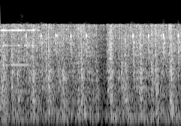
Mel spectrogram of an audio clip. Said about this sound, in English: Oh, dot matrix printer.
